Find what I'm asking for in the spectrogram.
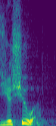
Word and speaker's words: Yeshua: The Hebrew way of pronouncing Jesus is Yeshua, okay?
